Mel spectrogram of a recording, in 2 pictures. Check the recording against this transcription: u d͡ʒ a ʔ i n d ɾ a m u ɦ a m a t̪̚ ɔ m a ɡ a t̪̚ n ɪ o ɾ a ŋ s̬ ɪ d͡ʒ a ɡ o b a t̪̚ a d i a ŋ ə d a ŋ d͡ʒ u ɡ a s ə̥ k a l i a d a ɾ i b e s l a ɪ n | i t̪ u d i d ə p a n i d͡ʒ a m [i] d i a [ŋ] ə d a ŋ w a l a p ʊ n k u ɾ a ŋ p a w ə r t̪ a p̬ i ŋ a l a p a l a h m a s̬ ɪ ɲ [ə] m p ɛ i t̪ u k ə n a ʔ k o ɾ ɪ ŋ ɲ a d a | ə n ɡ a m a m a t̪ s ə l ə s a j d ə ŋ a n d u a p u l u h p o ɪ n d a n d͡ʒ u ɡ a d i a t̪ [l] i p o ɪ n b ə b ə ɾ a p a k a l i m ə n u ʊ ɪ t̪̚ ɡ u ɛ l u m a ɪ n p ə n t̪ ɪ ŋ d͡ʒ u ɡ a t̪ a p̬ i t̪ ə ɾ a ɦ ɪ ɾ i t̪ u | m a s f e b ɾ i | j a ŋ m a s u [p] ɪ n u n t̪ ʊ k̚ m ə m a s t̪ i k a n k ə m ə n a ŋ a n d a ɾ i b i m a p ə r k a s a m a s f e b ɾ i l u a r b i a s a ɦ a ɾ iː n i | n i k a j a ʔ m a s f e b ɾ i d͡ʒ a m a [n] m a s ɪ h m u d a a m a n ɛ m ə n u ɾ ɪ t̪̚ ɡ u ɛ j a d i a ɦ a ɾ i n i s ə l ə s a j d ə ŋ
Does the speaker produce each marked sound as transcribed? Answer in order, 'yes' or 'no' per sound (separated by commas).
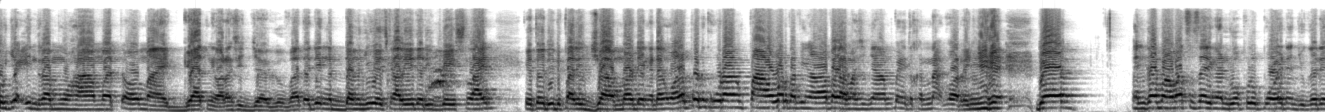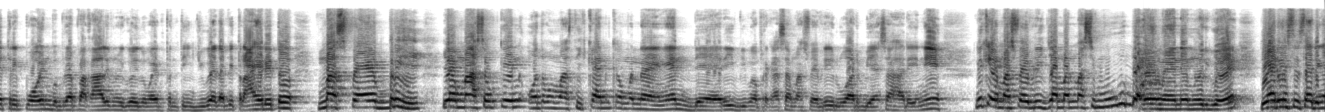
no, yes, no, no, no, yes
